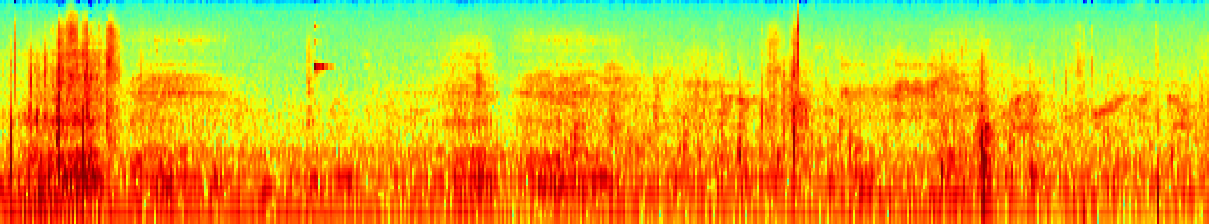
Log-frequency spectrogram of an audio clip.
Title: My uncle snoring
